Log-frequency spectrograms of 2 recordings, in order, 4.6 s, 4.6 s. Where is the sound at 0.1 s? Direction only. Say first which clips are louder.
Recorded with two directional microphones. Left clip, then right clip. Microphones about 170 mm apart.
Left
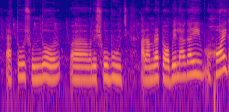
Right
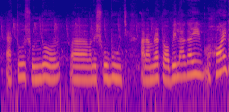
Left 8 dB; 30° left (ahead or behind).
